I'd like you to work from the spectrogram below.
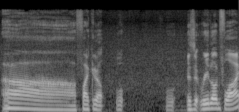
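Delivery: ordinary delivery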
